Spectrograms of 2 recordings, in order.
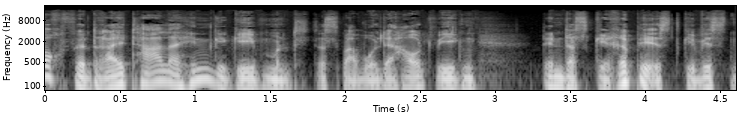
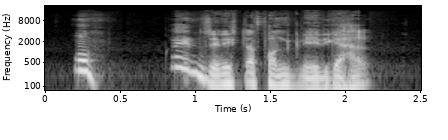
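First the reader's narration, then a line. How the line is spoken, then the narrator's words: Plain reply, servant. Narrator (German): antwortete der Bediente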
